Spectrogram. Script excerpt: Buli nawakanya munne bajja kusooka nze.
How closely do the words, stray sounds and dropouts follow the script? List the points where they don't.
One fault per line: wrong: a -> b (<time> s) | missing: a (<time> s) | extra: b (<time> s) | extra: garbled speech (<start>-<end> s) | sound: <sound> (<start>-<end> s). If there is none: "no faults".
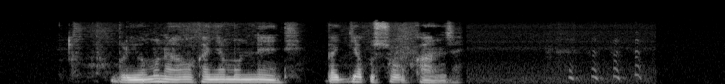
extra: omu (1.4 s)
extra: nti (2.8 s)
sound: laugh (5.4-6.5 s)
